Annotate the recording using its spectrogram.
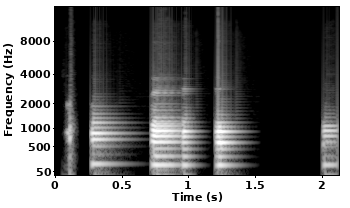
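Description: A woman's voice in short, broken-off fragments of syllables with gaps between them, at the same pitch as the talk around it.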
